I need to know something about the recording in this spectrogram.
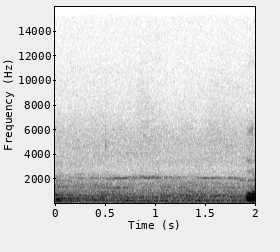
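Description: A pause in a man's speech, filled by steady background noise with no distinct events.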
